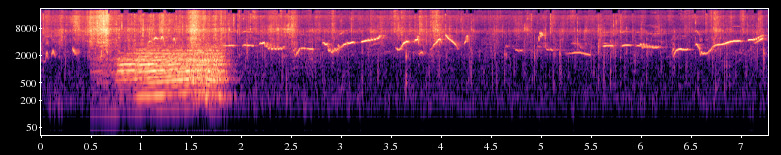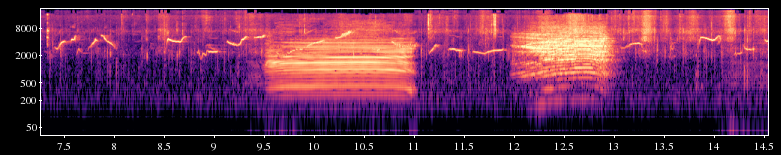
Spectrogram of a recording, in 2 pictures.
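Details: Tame fat cow calling the female during afternoon herding: three moos, a rising rough one at the start, then two loud drawn-out calls about two seconds apart near the end, with many small birds chirping throughout.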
